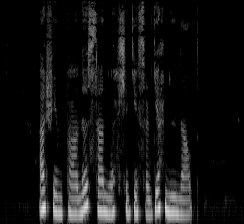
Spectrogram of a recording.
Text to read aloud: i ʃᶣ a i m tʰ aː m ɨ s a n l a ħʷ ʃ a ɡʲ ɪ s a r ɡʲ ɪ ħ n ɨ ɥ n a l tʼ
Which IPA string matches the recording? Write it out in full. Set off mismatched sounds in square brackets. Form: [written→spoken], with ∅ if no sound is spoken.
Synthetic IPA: [i→a] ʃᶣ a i m [tʰ→pʰ] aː [m→n] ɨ s a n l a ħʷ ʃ a ɡʲ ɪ s a r ɡʲ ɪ ħ n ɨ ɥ n a l tʼ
